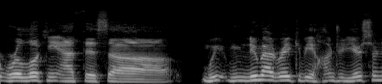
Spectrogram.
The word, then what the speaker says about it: New Madrid: People always like, "You're not pronouncing it correct." It's New Madrid, whatever, okay?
